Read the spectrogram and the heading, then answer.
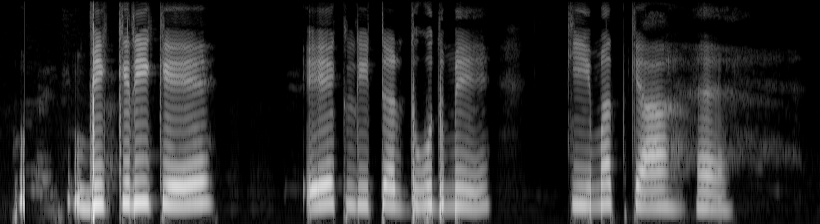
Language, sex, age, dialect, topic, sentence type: Hindi, female, 25-30, Marwari Dhudhari, agriculture, question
